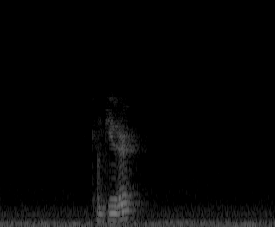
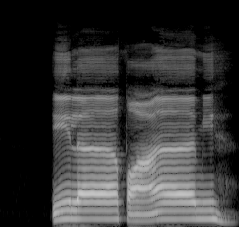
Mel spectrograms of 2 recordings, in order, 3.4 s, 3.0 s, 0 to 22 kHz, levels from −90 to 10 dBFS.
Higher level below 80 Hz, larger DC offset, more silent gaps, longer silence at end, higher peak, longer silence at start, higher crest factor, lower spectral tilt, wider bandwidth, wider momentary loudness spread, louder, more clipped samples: about the same, -66 dBFS vs -68 dBFS; neither; neither; second, 0 s vs 0.15 s; second, -34 dBFS vs -6 dBFS; second, 0 s vs 0.65 s; first, 22 dB vs 14 dB; first, -7 dB/octave vs -5 dB/octave; second, 5.6 kHz vs 10 kHz; first, 20 LU vs 10 LU; second, -51 LUFS vs -18 LUFS; neither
